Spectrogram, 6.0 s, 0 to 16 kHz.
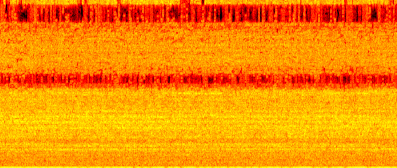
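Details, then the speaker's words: Chevrolet Silverado square-body farm truck with Holley Sniper EFI, just after catalytic converter removal, on jack stands; deep steady V8 idle burble, louder and throatier, no exhaust leaks heard. "sounds pretty good I don't hear anything like crazy exhaust leaks that's huge shuffling's a lot throatier I think that cat was really choking it up in here"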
